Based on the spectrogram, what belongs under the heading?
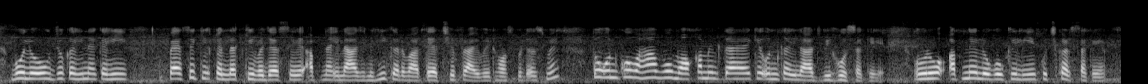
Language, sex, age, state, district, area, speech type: Urdu, female, 30-45, Uttar Pradesh, Aligarh, urban, spontaneous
